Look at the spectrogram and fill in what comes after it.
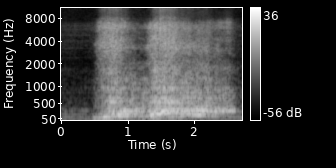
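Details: Engine running with the new alternator not yet fitted, volts reading about 14.6 and oil pressure around 33. Two quick throttle blips rising and falling cleanly without stumble; healthy V8, normal revving.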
